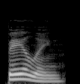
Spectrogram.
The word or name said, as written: bailing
